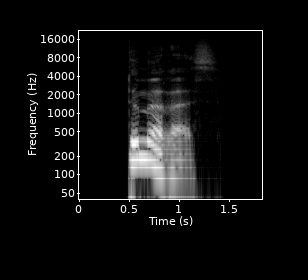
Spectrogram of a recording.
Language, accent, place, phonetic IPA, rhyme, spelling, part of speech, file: German, Germany, Berlin, [ˈdʏməʁəs], -ʏməʁəs, dümmeres, adjective, De-dümmeres.ogg
- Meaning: strong/mixed nominative/accusative neuter singular comparative degree of dumm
